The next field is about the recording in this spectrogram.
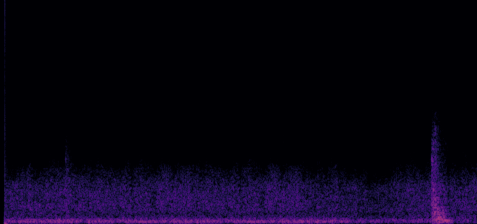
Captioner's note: traffic whooshing; car door thudding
